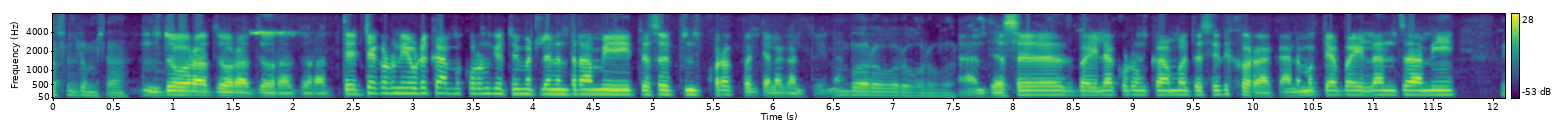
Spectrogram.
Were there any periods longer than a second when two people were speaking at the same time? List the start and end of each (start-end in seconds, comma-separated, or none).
none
